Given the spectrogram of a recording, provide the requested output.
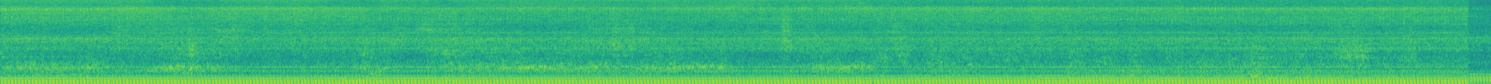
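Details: Ryobi pressure washer small single-cylinder engine (Honda-tagged) after fixing lost compression, cylinder soaked with penetrating oil; steady, even drone under load, no misses, knocks or hunting: normal running.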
